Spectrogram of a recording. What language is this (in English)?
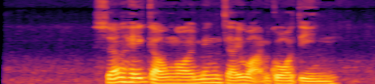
Cantonese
